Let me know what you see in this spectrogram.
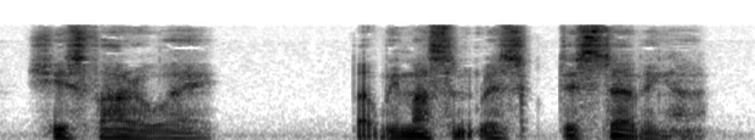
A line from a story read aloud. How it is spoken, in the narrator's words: John said, lowering his voice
